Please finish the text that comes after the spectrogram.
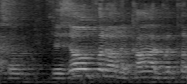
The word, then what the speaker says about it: DAZN: The Zone, yeah, I'm sorry, I always pronounce it wrong. The Zone, DAZN, the app.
